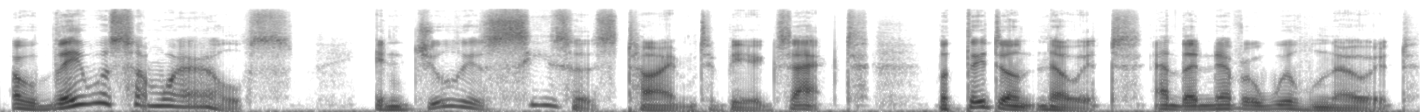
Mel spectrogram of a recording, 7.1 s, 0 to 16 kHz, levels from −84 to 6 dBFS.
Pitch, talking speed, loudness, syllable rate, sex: 125 Hz, 170 wpm, -23 LUFS, 5.0 syllables/s, male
